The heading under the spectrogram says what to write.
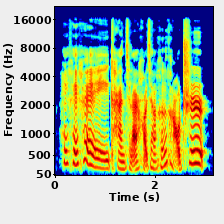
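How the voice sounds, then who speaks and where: A menacing predator dinosaur from a storybook, performed by a woman, sly and leering. He draws his words out slowly with big swings in pitch. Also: big pitch swings, pushed and bright.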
